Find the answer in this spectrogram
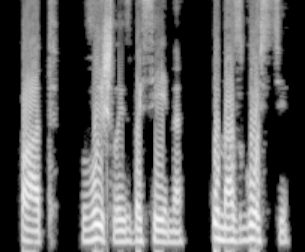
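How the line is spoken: Barked command. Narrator (Russian): рявкнул глава волчьего клана

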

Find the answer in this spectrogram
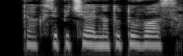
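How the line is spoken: Sighing. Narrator (Russian): вздохнула Вера

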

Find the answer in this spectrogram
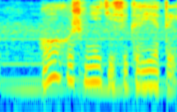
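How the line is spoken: Sigh. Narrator (Russian): вздохнул слон

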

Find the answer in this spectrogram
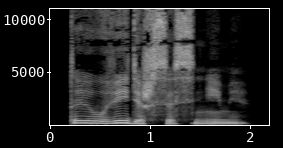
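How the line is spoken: Creaky voice. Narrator (Russian): проскрипел он

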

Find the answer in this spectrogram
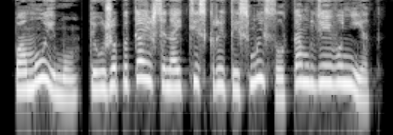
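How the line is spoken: Soft, mildly reproachful. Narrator (Russian): произнесла мягко, но одновременно с легким укором

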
